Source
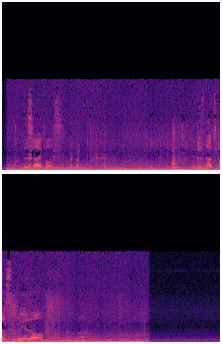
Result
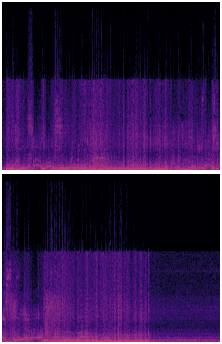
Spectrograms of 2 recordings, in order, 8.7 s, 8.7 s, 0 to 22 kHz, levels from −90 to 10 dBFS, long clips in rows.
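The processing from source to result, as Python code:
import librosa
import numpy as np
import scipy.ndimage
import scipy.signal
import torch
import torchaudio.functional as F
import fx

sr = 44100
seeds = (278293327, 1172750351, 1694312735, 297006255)

y = np.minimum(x, 2.0 * 10.0 ** (-25.5 / 20.0) - x)
y = fx.highpass(y, sr, hz=190.0, slope=6)
y = fx.peak_eq(y, sr, hz=420.0, db=-4.0, octaves=0.21)
y = fx.over_compress(y, sr, threshold_db=-38.0, ratio=-1.0)
y = y + 10.0 ** (-14.5 / 20.0) * np.pad(y, (int(187 * sr / 1000.0), 0))[:len(y)]
y = F.gain(torch.from_numpy(y), -1.5).numpy()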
